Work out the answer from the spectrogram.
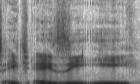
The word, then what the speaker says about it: Hayes: If you go to his website, it's Hayes Guitars, Haze Guitars. His name is spelled Hayes, but he has no confusion there whatsoever.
